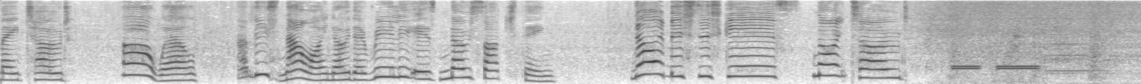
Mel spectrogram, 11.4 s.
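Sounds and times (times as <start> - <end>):
speech: 0.0 - 5.6, 6.3 - 10.2
steam engine puffing: 9.4 - 11.4.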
